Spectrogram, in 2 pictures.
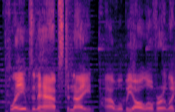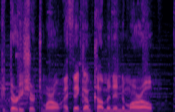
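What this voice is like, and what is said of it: Rough, worn-out voice. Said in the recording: “Did my voice last? It still sounds very rough.”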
